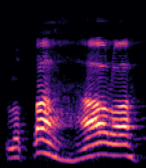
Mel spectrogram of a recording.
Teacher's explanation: اب دیکھو پھر میم مشدد آگے, غنہ ہوگا, صحفا مطهرة صحفا مطهرة تو موٹی ٹھیک ہے موٹی آواز کے ساتھ مطہرہ ٹھیک ہے اس کی آواز اور اس کی تا یہ گولتا ہے وقف کی حالت میں رکنے کی حالت میں یہ تا ہا بن جائے گی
